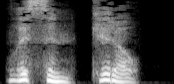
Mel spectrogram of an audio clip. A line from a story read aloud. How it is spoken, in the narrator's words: James whispered in her ear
